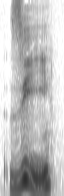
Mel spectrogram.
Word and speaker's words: Xee: Well, I settled on a little application called Xee. It's spelled X-E-E, and the link is really long, but it'll be in the show notes.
